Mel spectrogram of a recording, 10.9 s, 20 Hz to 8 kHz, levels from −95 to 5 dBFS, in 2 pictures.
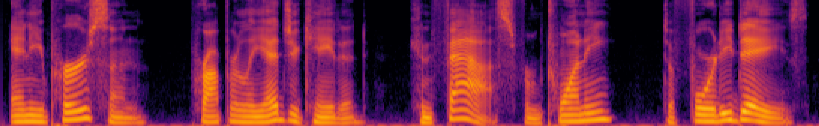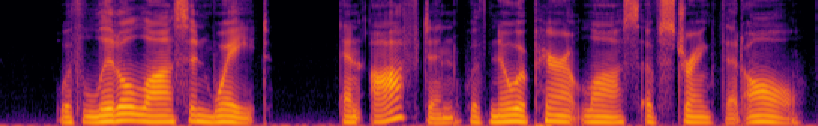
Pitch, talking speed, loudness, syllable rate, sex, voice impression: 140 Hz, 145 wpm, -18 LUFS, 4.3 syllables/s, female, feminine, very adult-like, slightly clear, intellectual, elegant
